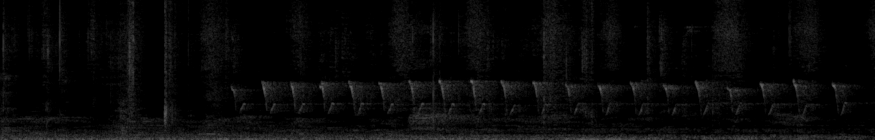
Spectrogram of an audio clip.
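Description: A bird calling: a long run of short, high chirps, about three a second, starting a couple of seconds in, over faint background hiss.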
